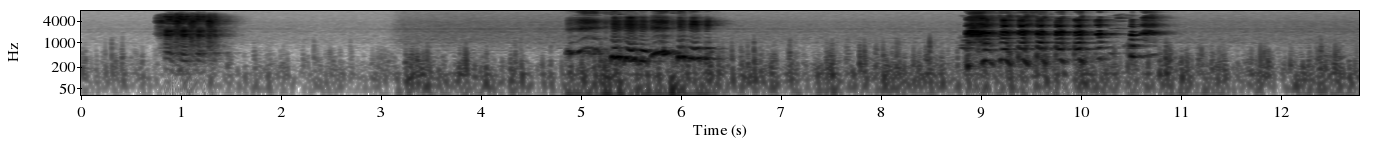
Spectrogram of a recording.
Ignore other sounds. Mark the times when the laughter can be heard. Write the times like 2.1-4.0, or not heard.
0.8-1.4, 4.8-6.3, 8.8-10.8.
